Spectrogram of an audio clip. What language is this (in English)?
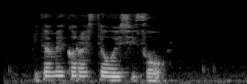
Japanese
